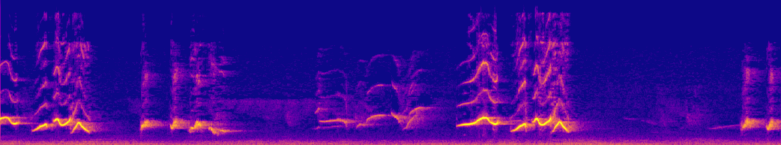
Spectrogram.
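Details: Forest-style song of a white-rumped shama, short clusters of sliding whistled phrases repeated at intervals of one to two seconds, with a steady low hum behind.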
